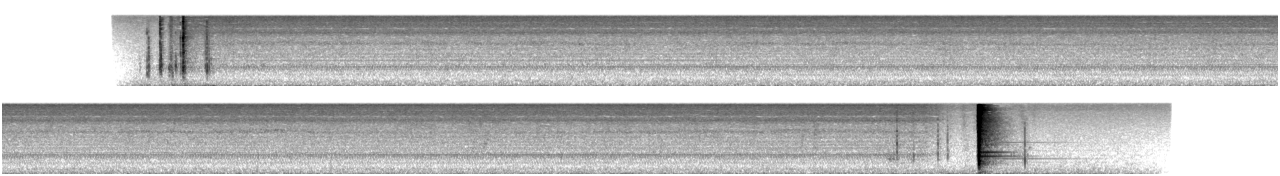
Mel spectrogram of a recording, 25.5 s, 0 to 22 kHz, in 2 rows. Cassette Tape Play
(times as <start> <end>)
1.4 2.2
